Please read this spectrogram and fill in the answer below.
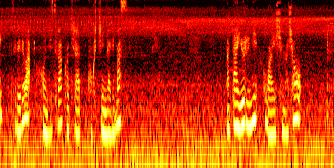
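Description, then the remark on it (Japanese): Cicadas drone steadily outdoors in summer in a continuous high-pitched buzz that never lets up, sitting behind a woman who speaks into the microphone while recording outside. “今、外にいての収録なので、セミの声とか、いろんな音が入ってしまってると思うんですが、まあ、夏の風物とし風物詩としてお楽しみいただけたらと思います。”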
